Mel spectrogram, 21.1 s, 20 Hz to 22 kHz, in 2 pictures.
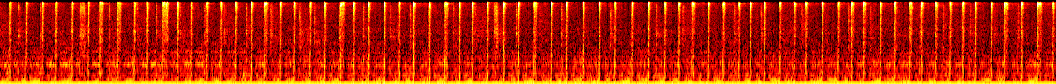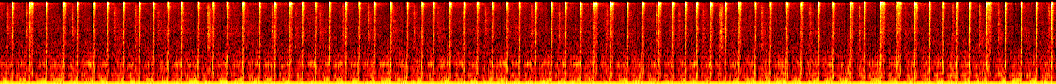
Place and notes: Buckingham 5 Train @ Charlottesville Station - Buckingham 5 Train @ BB Charlottesville Station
